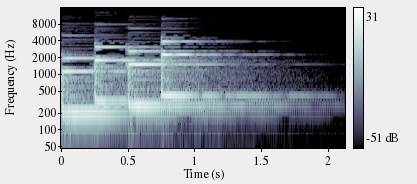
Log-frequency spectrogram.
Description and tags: A simple jingle that can be used as an announcement sound for stations or airports, inside trains or busses. Made with MuseScore2.
announcement, bus, public, railroad, railway, sound, station, stations, trains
